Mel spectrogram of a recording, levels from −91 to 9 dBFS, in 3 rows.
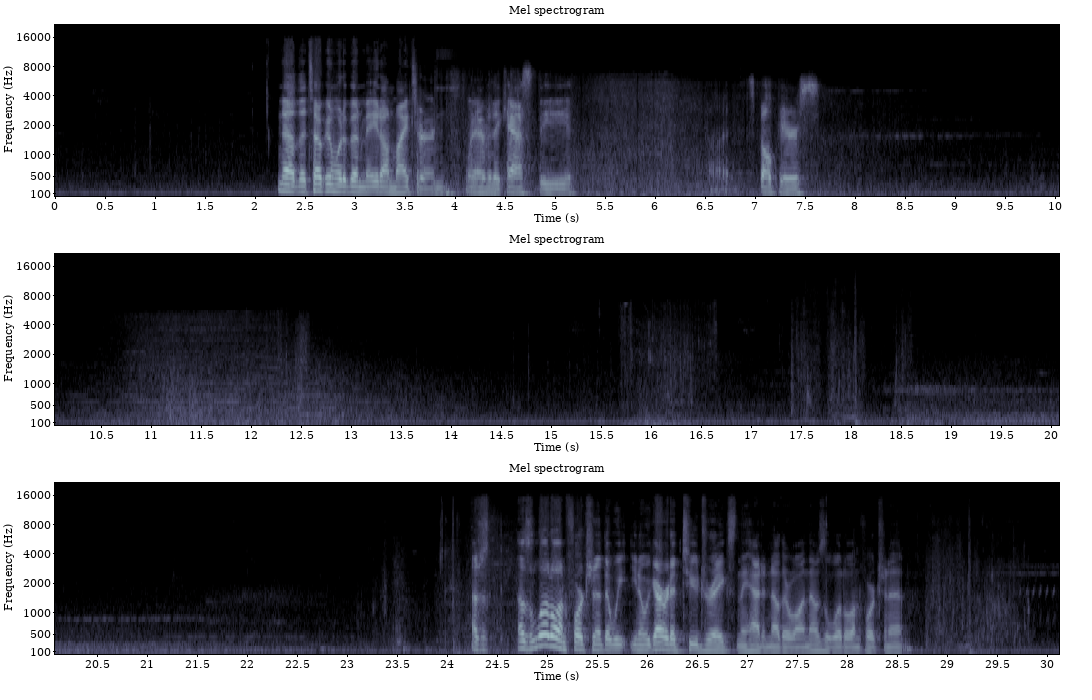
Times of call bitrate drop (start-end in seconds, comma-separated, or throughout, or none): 3.61-17.59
